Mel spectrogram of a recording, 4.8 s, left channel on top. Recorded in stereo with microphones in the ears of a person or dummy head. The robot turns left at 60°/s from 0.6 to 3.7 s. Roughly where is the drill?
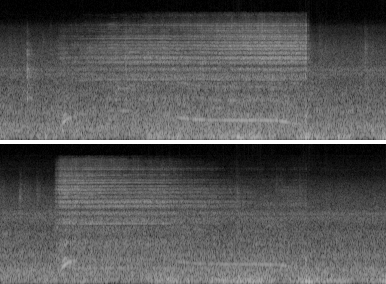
Right.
